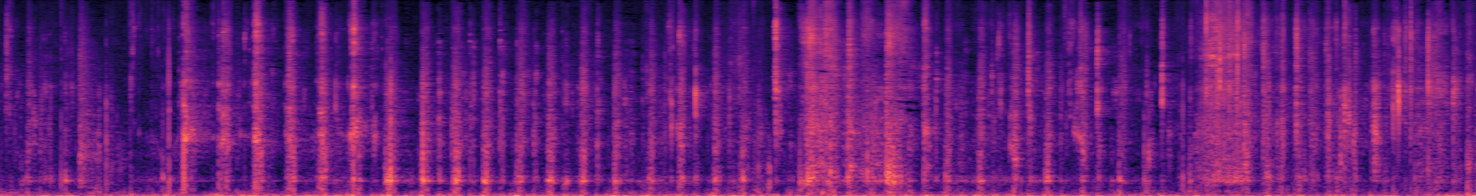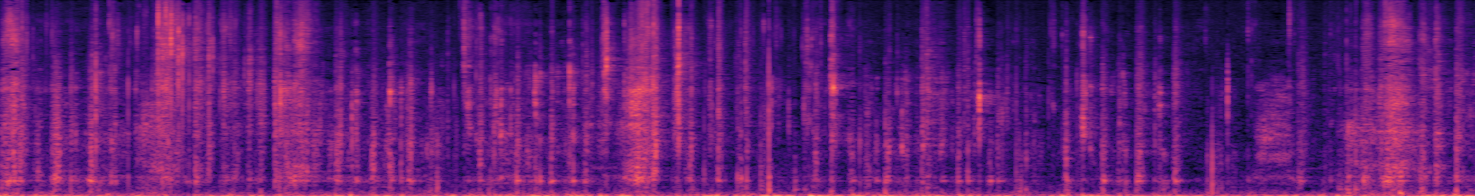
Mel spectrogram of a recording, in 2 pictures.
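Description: Close-miked eating of whole marinated shrimp: a steady run of small wet clicks, bites and shell crunches as the shrimp are chewed and sucked, with a few louder moments spread through.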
